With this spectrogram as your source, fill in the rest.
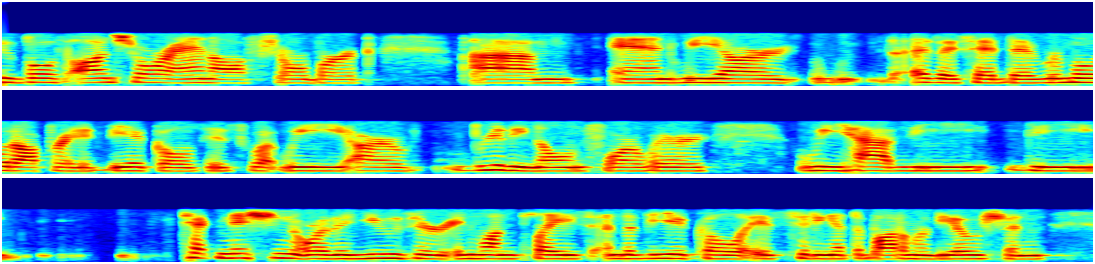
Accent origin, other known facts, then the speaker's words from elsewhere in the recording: Canada; also born or lived in India; now in United States; I'm born in India, I was raised in Canada, I did a brief stint in Japan, and now I am a citizen of the United States as well.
